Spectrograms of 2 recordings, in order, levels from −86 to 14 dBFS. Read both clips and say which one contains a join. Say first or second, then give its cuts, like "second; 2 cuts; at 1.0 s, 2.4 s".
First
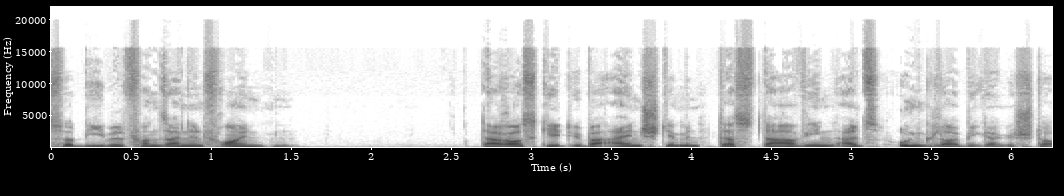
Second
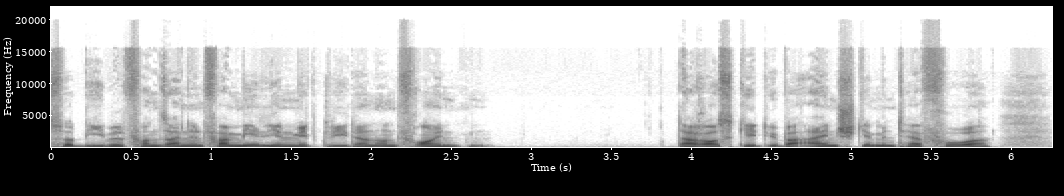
first; 2 cuts; at 1.0 s, 4.1 s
